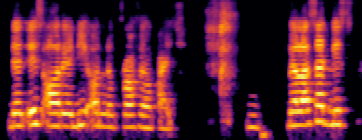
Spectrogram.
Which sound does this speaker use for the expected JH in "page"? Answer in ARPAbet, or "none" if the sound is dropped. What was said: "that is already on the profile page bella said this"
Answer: CH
